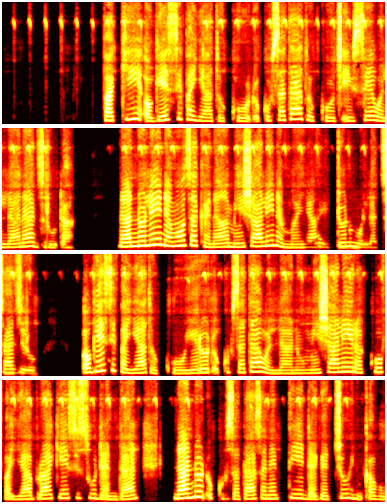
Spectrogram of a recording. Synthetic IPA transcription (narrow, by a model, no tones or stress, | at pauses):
fɐkːiːʔɔɡe̞ːsːɪfɐjːaːt̪ɔkʰːoːᶑʊkːʊbsɐt̪aːt̪ɔkːoːt͡ʃʼiːbse̞ːwɐlːaːnaːd͡ʒɪɾʊᶑɐ | naːnːoːle̞ːnɐmo̞ːt̪ɐkɐnaːme̞ːʃaːleːnɐmːɐjːaːhɛd̪ːuːnmʊlːɐt͡ʃːaːd͡ʒɪɾʊ | ʔɔɡe̞ːsːɪfɐjːaːt̪ɔkʰːoːjɛɾo̞ːᶑʊkːʊbsɐt̪aːwɐlːaːnʊme̞ːʃaːle̞ːɾɐkːo̞ːfɐjːaːbɪɾaːke̞ːsːɪsuːd̪ɐnd̪ɐʔɐnː | aːnːo̞ːᶑʊkːʊbsɐt̪aːsɐnɐt̪ːɪd̪ɐɡɐt͡ʃːuːhɪŋkʼɐbʊ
